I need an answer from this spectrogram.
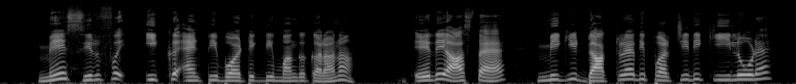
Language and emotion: Dogri, angry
